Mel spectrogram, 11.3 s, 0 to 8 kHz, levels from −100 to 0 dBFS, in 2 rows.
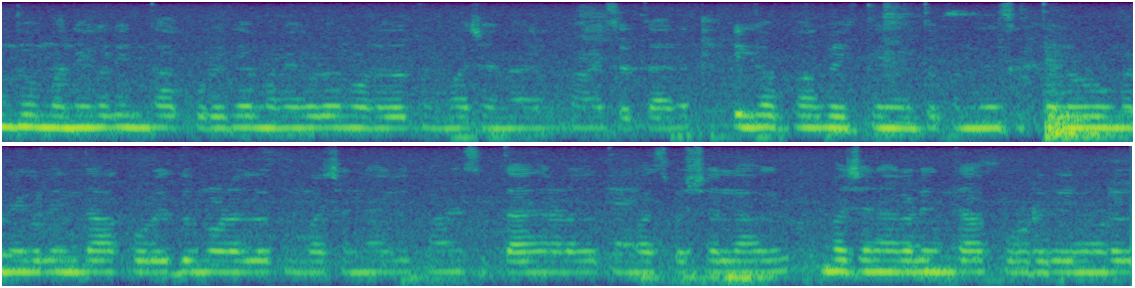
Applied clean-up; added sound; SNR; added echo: none; none; none; none.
